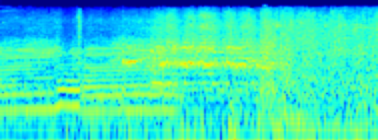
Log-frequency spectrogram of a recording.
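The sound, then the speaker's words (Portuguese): A car engine revs hard with a rising whine as tires screech loudly across the pavement, a continuous burst of speeding and skidding with no voices. “Vivia acelerando, voando, vivia encontrando espaços entre os carros.”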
